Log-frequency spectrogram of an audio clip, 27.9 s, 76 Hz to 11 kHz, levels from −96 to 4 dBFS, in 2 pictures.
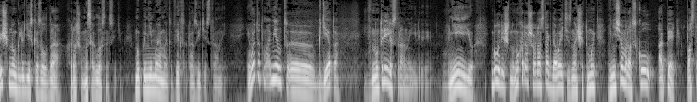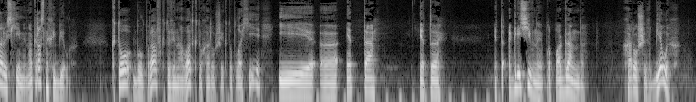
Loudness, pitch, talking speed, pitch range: -16 LUFS, 110 Hz, 140 wpm, 90-140 Hz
